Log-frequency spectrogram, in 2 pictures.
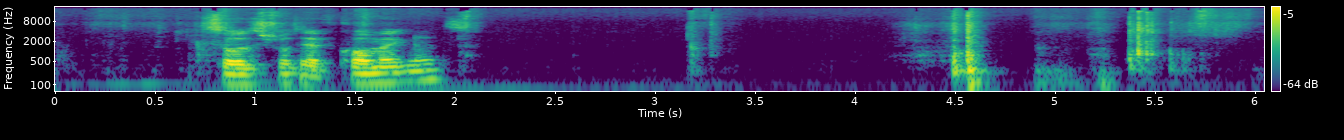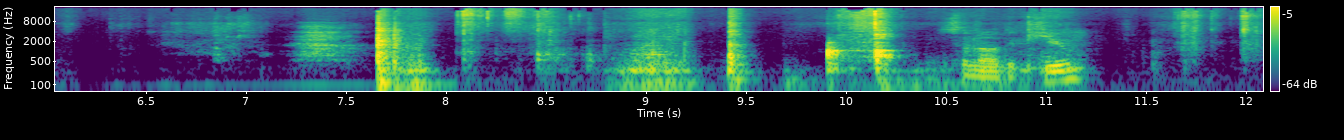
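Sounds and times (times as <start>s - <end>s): packaging rustling: 11.6s - 12.0s.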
